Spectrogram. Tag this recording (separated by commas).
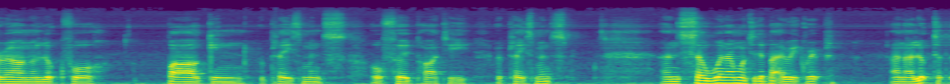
Speech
